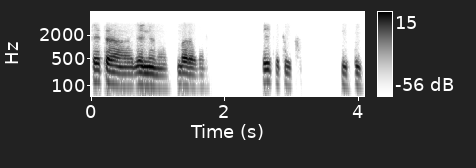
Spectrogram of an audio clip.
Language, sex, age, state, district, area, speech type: Marathi, male, 45-60, Maharashtra, Thane, rural, conversation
